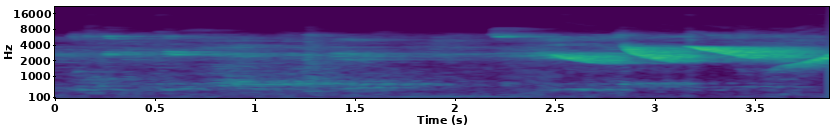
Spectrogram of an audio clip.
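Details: Green-winged saltator giving its classic song: after a quiet, faint start, loud, clear whistled notes slide downward in a rich phrase during the last half.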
